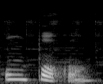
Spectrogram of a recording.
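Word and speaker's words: un poco: Зверніть увагу на це ум поко. Як бачите, ми пишемо ун поко з ене, а вимовляємо ум поко з еме.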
